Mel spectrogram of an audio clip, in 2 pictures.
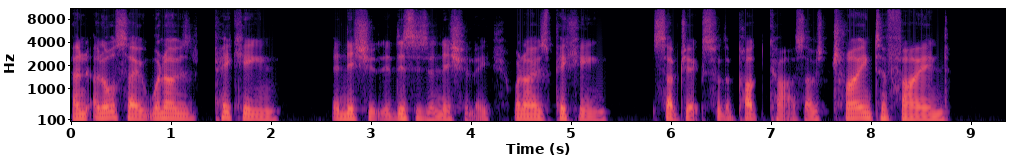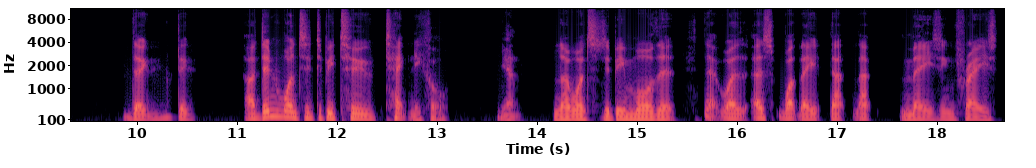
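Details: Aphasia in an adult man following a sudden stroke, treated with speech and language therapy.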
